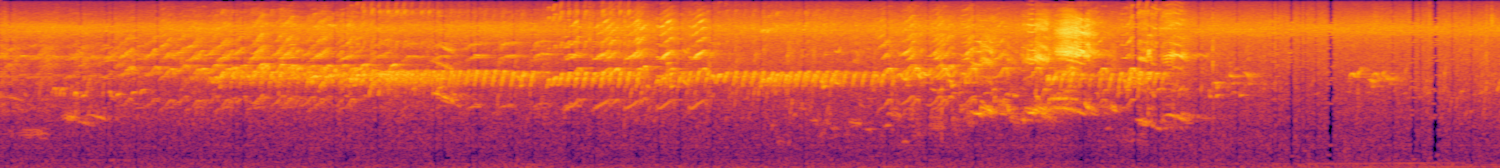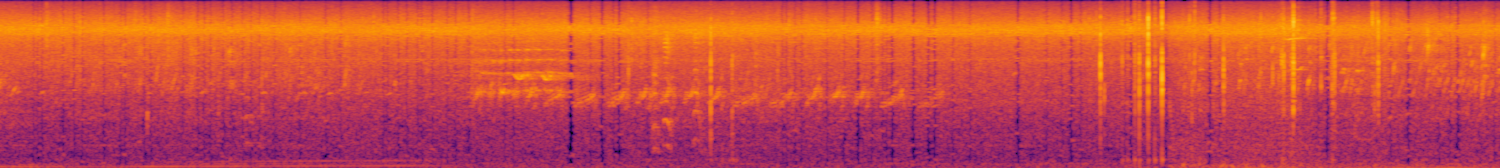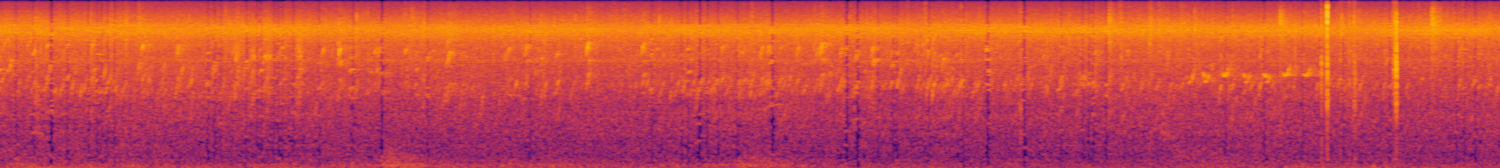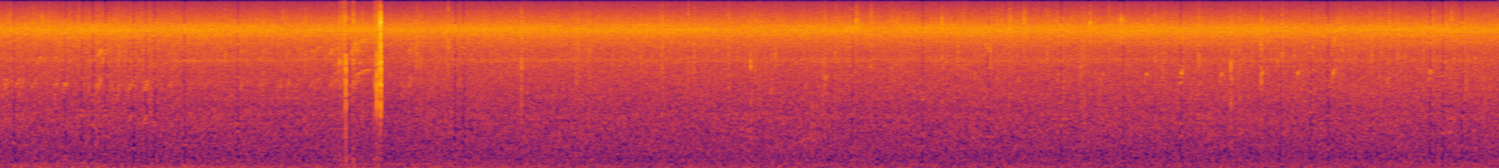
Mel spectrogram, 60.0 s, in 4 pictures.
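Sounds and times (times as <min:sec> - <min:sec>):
birds calling: 0:00.0 - 0:49.7
steady high hiss: 0:00.0 - 0:59.9
low rumbles: 0:24.5 - 0:48.3
sharp clicks: 0:25.9 - 0:29.0.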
